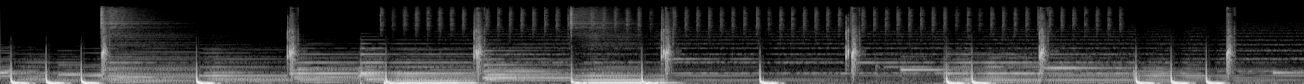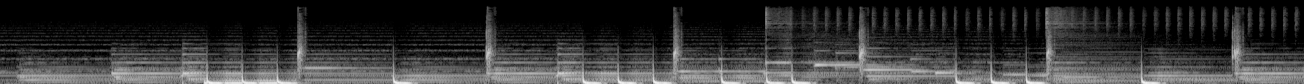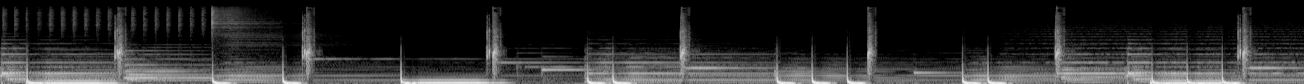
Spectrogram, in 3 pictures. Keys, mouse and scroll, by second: 0.3-1.9 scroll up 1, 2.2 click, 3.1 double click, 3.3 click, 3.8 double click, 4.4 middle click, 4.5 scroll down 1, 4.9 alt+middle click, 10.3 alt+middle click, 10.4 click, 11.2 alt+middle click, 12.8-13.1 scroll up 1, 13.6 middle click, 15.2 click, 17.4 right click, 18.6 click, 19.0 double click, 19.2 click, 19.3 double click, 19.6 ctrl+click, 21.8 double click, 23.1 click, 26.1 alt+r, 28.1 click, 31.1 middle click, 32.1 alt+middle click, 33.7 ctrl+alt+middle click, 35.5 click, 36.8 alt+middle click.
